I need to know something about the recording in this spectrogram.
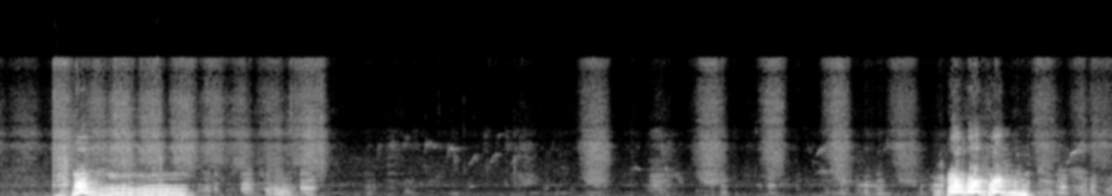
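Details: German Shepherd puppy barking: a loud, rough bark at the start and another strong bark near the end, separated by a long quiet stretch with faint taps.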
